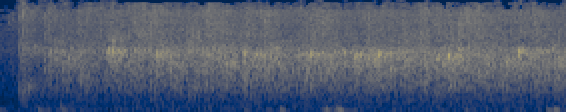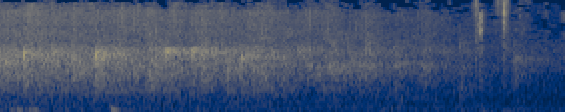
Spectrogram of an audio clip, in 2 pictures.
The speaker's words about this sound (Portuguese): peço uma salva de palmas.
